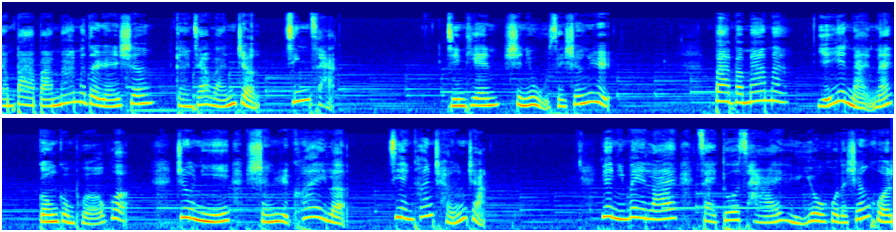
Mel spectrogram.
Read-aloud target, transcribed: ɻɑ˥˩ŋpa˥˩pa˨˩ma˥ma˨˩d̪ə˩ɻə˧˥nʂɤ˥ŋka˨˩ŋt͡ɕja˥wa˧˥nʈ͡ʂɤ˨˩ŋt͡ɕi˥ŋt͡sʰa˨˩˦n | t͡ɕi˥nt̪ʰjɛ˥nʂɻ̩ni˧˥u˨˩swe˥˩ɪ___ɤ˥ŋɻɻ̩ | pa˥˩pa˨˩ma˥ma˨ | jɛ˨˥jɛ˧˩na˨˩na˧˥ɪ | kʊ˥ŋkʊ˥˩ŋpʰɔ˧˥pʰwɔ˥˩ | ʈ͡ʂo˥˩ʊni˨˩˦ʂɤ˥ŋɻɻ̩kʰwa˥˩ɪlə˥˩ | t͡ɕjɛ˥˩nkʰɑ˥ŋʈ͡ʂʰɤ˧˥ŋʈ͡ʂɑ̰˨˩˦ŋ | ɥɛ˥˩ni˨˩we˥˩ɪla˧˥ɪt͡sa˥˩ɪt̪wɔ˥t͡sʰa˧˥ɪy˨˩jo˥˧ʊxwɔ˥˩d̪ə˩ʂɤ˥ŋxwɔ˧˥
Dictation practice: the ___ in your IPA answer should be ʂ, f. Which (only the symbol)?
ʂ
